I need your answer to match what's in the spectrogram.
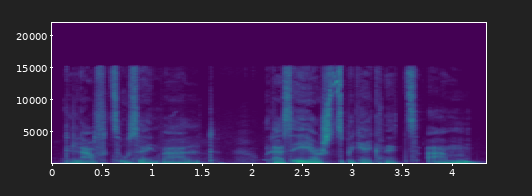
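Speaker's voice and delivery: hushed, unvoiced storytelling; soft whispered bedtime telling; whispered narration. A narrator's reading.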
